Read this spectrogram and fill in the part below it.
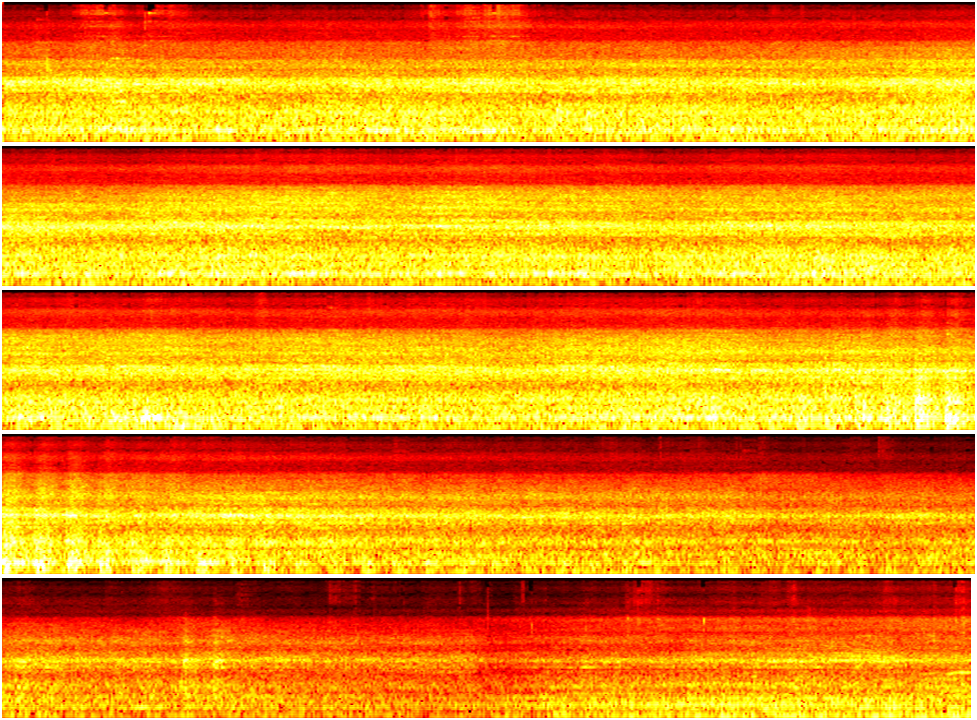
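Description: Howrah–New Delhi special train running steadily on rails, a continuous loud rumble with faint rhythmic clatter throughout, easing slightly near the end.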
